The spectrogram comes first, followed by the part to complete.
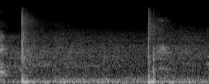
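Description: Two gloved punches landing on a Title heavy punching bag, two sharp thuds about a second and a quarter apart.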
